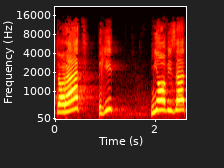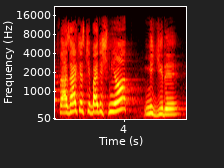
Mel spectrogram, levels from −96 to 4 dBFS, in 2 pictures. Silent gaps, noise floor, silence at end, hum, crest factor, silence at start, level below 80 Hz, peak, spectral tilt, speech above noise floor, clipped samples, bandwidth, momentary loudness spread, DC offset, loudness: none; -59 dBFS; 0.2 s; none; 18 dB; 0.05 s; -70 dBFS; -4 dBFS; -3.5 dB/octave; 39 dB; under 0.1%; 14.5 kHz; 16 LU; under 0.1%; -20 LUFS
